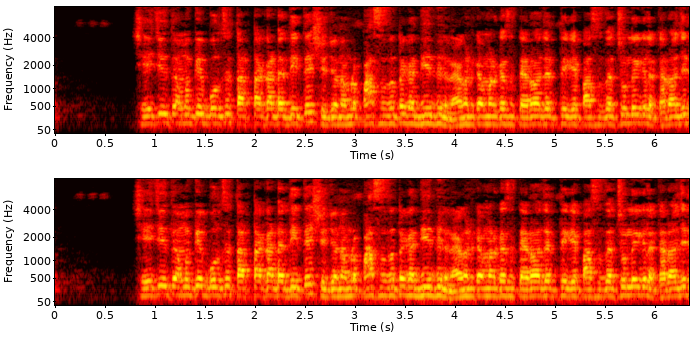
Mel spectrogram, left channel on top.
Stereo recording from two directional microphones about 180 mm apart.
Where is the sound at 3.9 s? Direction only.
20° right (ahead or behind).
